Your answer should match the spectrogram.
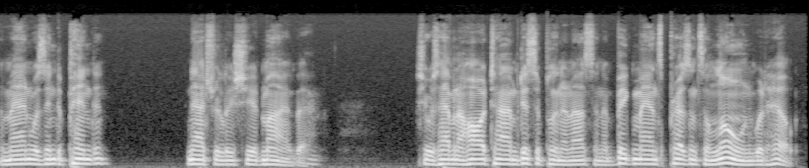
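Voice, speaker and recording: A man with a fairly low voice narrates a memoir in the first person, reading from a script as for an audiobook. The recording is dry and close, with very little room sound. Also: fairly even intonation, a little fast, dry recording. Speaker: audiobook reader.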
